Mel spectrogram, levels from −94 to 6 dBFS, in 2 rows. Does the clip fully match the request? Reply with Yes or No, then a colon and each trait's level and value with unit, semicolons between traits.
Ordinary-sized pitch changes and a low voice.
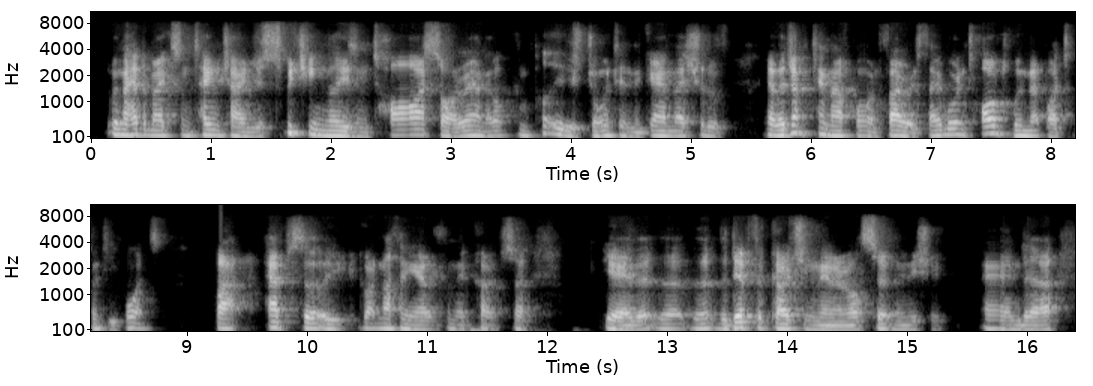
Yes: average, 3.7 semitones; low, 125 Hz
